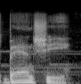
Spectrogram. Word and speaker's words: banshee: bansi comes from the Irish words being CI pronounce bansi meaning woman of the fairy Mound these fairy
